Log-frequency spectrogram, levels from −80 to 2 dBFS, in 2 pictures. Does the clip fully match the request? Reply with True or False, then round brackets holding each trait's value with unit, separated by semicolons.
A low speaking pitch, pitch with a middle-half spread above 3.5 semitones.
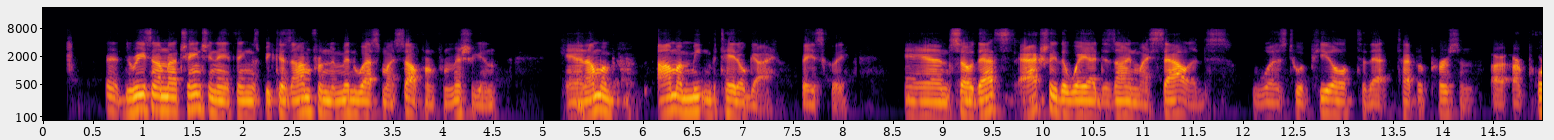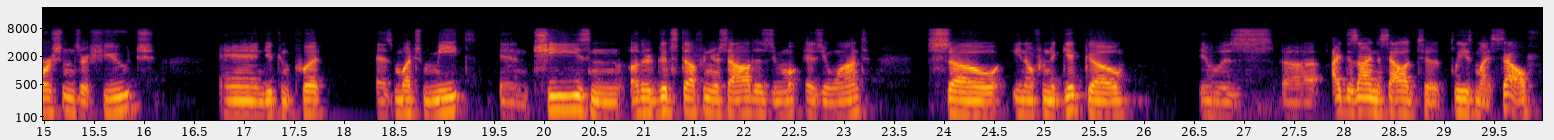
False (115 Hz; 2.4 semitones)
